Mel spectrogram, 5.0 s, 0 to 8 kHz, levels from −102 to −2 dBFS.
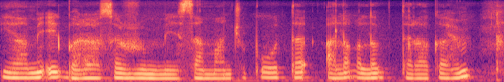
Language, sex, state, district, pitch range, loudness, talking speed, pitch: Hindi, female, Arunachal Pradesh, Papum Pare, 155-180 Hz, -17 LUFS, 180 wpm, 165 Hz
